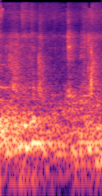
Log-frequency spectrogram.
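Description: European Lahori Sirazi pigeons, a breeding pair, give low throaty coos close by in a brief, continuous murmur.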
